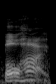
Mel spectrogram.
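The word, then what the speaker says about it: Bohai: Seneca bojay I want to make sure I pronounce it right bohi b-o-h-a-i and the list goes on and on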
